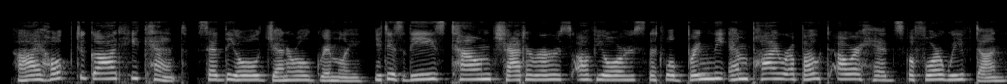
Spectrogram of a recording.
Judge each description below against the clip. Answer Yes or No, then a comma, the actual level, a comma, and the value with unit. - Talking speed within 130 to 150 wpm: No, average, 175 wpm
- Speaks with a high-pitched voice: Yes, high, 220 Hz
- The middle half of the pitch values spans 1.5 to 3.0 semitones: Yes, average, 2.7 semitones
